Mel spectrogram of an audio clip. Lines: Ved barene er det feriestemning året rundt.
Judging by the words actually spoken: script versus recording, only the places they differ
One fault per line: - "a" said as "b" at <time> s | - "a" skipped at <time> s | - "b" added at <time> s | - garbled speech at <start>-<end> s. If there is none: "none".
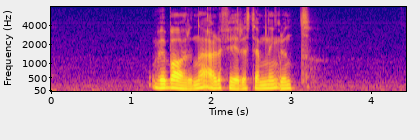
- "året" skipped at 2.9 s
